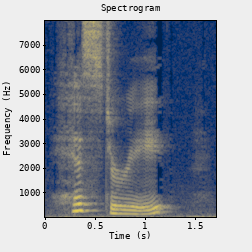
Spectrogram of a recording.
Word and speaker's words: history: Another example, history, history, 3 syllables with emphasis on the I vowel sound in the first syllable.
